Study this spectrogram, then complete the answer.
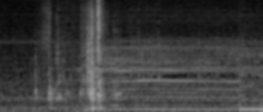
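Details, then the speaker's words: Cheap yellow dehumidifier, not extracting water, opened for repair with two micro switches: switch clicks, then a small fan motor hums up to a steady whir; fan running freely. "Look, you see it come on there. And I can hear the fan when I do that."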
